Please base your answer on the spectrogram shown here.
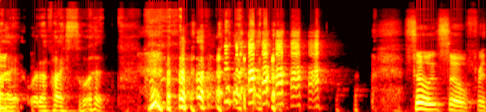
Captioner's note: everybody laughing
